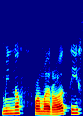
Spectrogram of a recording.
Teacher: سا کو 2 بار ادا کریں گے کیونکہ اس کے اوپر تشدید کا سائن ہے · را کے اوپر کھڑا زبر ہے، ایک الف کے برابر کھینچ کے ادا کریں گے۔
